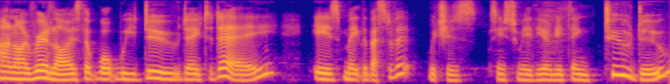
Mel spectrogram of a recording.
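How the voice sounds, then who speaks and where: With a normal speaking voice, a woman talks at a fairly low pitch and ordinary pitch variation in a very clean recording over a silent background. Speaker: spouse of a person with Parkinson's. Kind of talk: casual chat. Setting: pub.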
